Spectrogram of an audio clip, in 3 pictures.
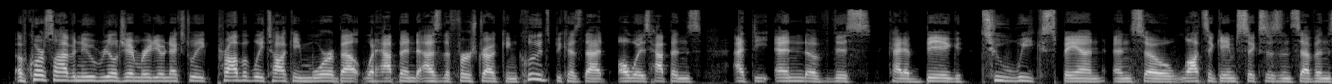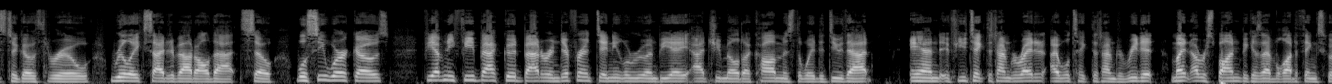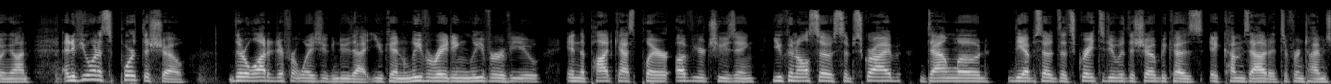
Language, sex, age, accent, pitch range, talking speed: English, male, 20-39, American, 140-160 Hz, 245 wpm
